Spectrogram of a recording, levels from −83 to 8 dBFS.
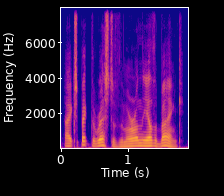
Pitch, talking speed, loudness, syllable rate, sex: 145 Hz, 345 wpm, -16 LUFS, 7.9 syllables/s, male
